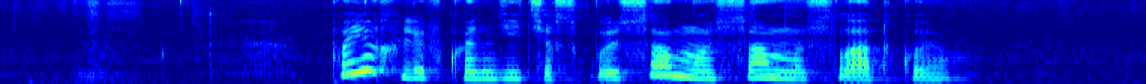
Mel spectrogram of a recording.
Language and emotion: Russian, sad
